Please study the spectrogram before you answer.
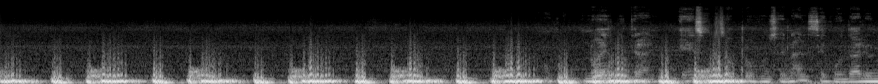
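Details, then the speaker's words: Regular heartbeat near 59 a minute with a low diastolic rumble at the apex: an Austin Flint murmur, a functional mitral diastolic rumble from severe aortic regurgitation. "es un soplo diastólico que se ausculta en ápex, consecuencia de un rasiere diastólico mitral condicionado por un importante volumen de regurgitación aórtica, o sea, una insuficiencia aórtica severa."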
